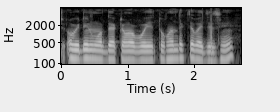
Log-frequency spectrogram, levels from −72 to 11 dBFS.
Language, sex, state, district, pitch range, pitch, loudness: Bengali, male, West Bengal, Cooch Behar, 130-145 Hz, 135 Hz, -17 LUFS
